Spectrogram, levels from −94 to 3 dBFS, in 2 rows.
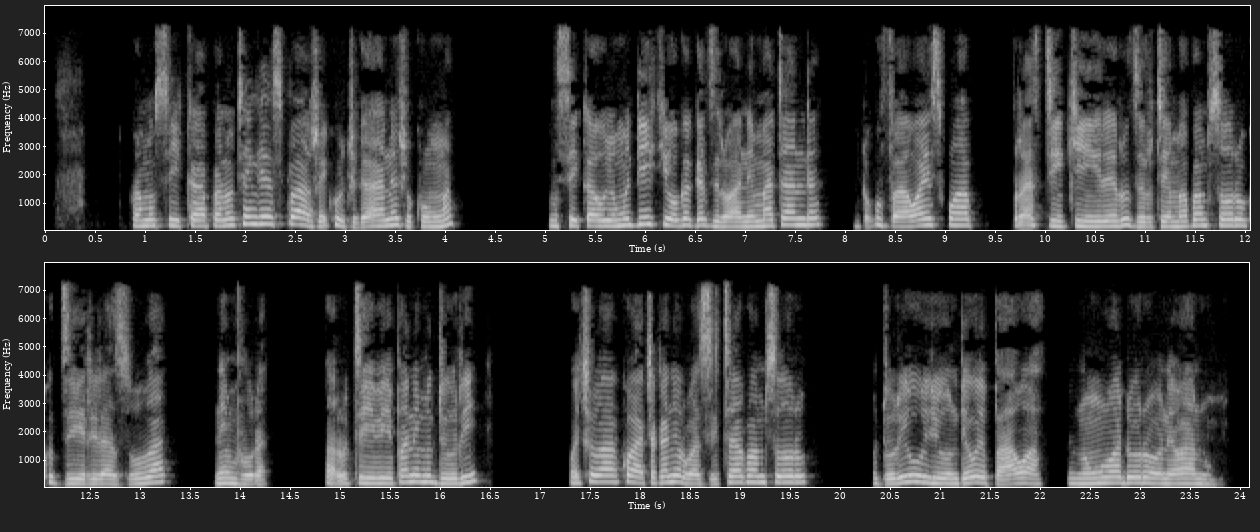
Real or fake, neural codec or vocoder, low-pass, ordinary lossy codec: fake; codec, 16 kHz, 16 kbps, FunCodec, trained on Chinese and English, 50 frames a second; 7.2 kHz; MP3, 48 kbps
